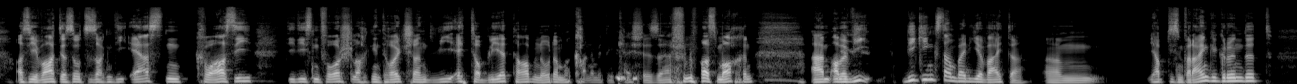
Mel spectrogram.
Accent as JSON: {"language": "German", "country": "Switzerland", "said": "für mich als Schweizer"}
